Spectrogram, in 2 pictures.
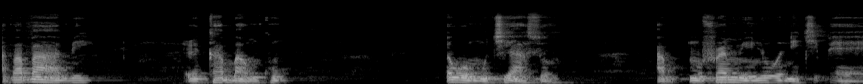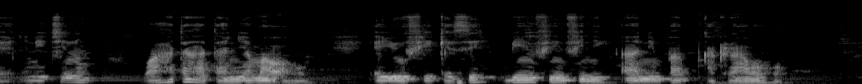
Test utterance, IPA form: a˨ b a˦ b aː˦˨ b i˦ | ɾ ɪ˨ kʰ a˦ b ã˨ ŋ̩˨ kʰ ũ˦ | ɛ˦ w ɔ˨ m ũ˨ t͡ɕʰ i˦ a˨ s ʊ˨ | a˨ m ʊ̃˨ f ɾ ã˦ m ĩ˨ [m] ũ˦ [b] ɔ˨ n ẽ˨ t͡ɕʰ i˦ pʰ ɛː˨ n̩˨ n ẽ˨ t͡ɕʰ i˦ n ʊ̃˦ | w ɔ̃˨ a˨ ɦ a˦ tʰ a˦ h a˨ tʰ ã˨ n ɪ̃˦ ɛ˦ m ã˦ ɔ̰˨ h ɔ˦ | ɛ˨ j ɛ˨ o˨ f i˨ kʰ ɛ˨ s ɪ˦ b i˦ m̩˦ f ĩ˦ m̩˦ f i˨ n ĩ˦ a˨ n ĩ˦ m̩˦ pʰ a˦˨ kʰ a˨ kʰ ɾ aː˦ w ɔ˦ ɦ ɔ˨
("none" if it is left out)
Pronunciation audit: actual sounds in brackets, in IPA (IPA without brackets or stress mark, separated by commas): n, w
